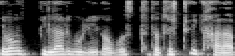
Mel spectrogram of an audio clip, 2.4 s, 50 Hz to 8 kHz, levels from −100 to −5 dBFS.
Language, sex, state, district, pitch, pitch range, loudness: Bengali, male, West Bengal, Dakshin Dinajpur, 140 Hz, 125-150 Hz, -17 LUFS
